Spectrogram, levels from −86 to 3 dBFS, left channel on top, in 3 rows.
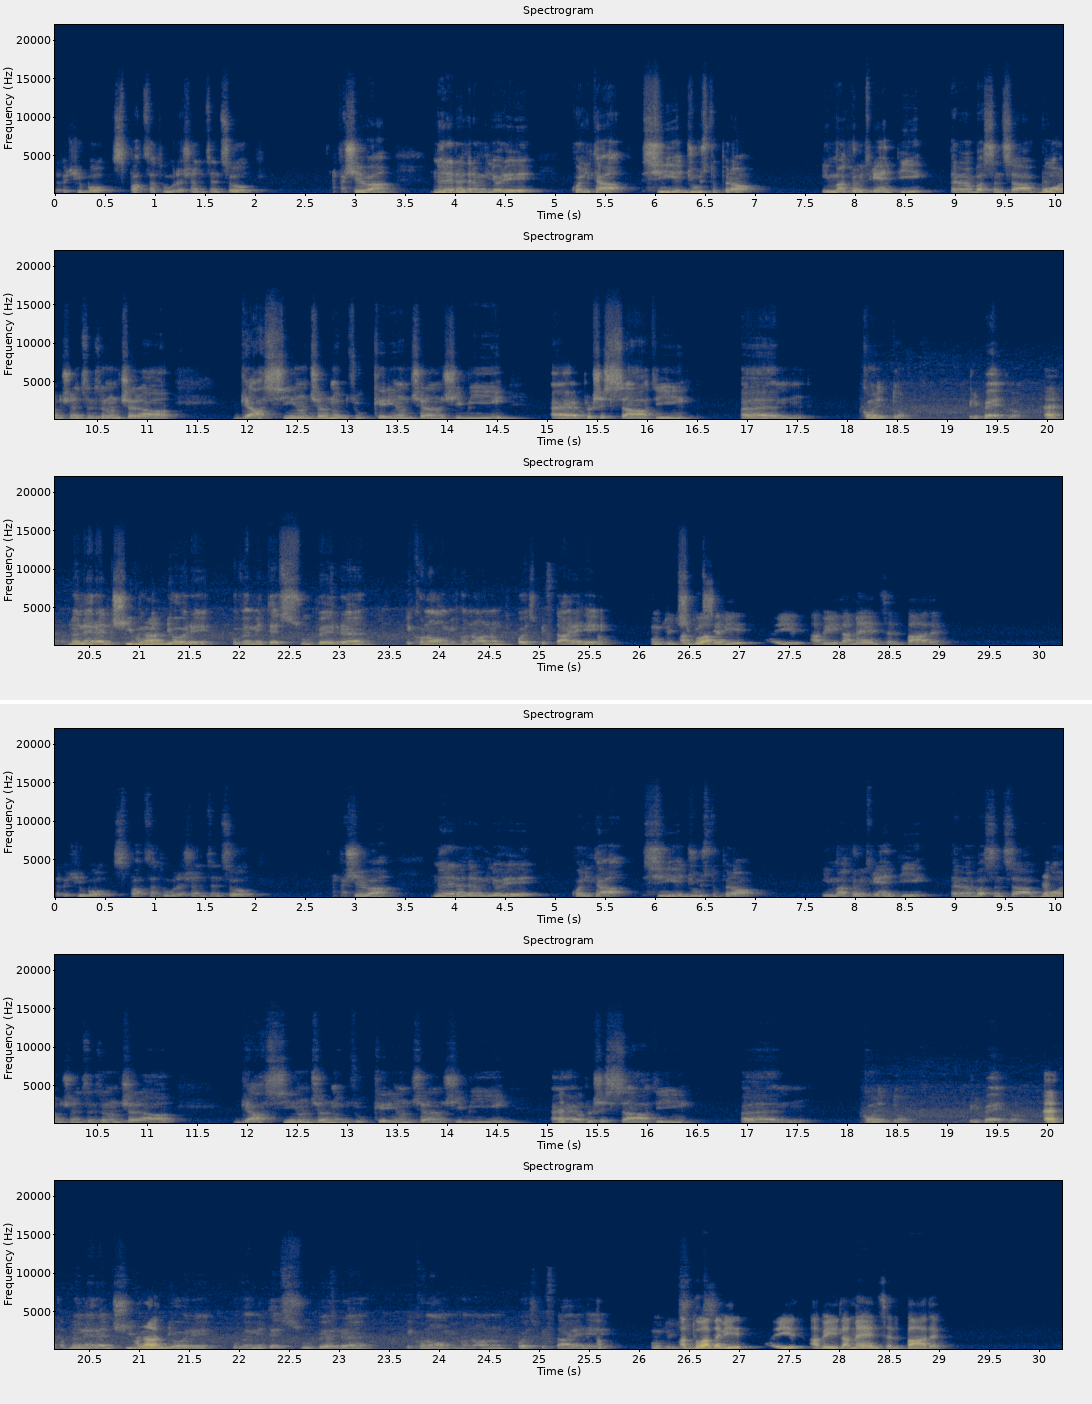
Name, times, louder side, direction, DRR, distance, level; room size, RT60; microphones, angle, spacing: voice 1, 0.0-2.0 2.8-3.4 3.8-4.8 5.2-7.0 7.7-8.7 9.0-11.3 11.9-14.8 15.0-16.4 16.9-17.6 18.2-18.6 19.2-19.8 20.3-23.4 23.7-25.7 26.1-26.9, left 4 dB, 70° left, 0.5 m, -33 dB
sound 1, 18.1-25.1, left 1 dB, 20° left, 0.7 m, -53 dB
voice 2, 20.0-20.3 21.0-21.2 22.9-23.0 26.4-27.0 27.3-29.1, right 6 dB, 60° right, 0.4 m, -27 dB
3.3 x 2.2 x 3.7 m
head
